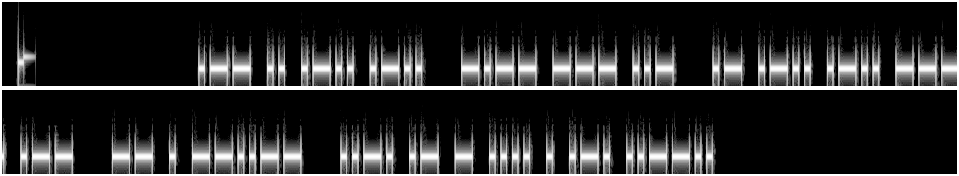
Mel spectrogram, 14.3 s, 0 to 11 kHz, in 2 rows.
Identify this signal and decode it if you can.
Morse code, heard as a keyed tone, about 28 wpm, 700 Hz. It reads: WILL YOU ALLOW ME, FATHER?
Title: Sentences from Top 700 Words 28wpm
